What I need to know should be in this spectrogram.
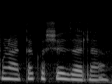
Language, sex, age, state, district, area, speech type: Goan Konkani, female, 18-30, Goa, Pernem, rural, spontaneous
